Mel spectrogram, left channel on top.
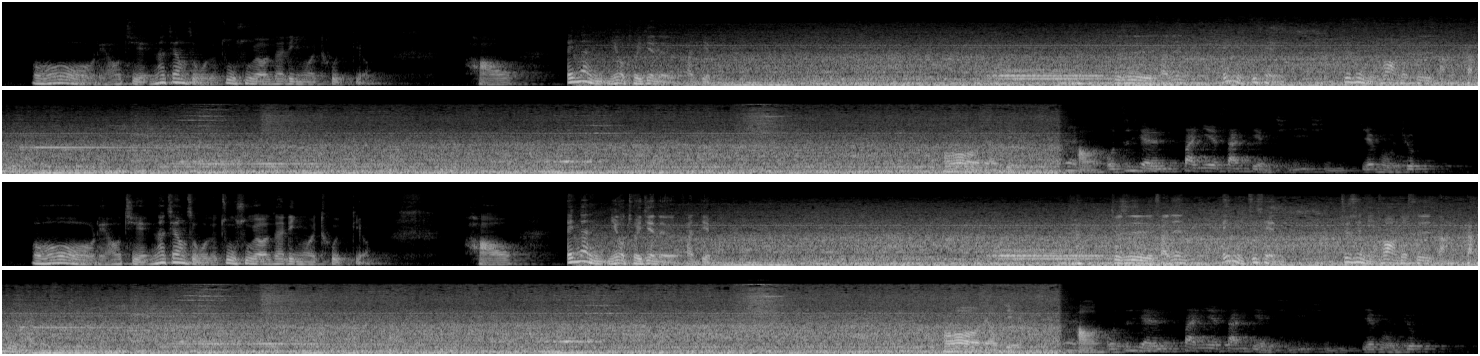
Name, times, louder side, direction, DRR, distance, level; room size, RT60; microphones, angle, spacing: voice 1, 0.3-3.7 4.7-5.1 5.6-7.3 10.7-11.9 12.2-12.9 13.4-15.6 24.2-25.0 25.5-25.7, right 3 dB, 80° right, 11 dB, 0.9 m, -24 dB
sound 1, 5.7-25.4, right 2 dB, 20° right, 0.9 m, -23 dB
voice 2, 8.0-9.0 9.7-10.2 16.6-17.2 17.8-18.8 19.1-23.5 25.4-28.9, left 2 dB, 85° left, 3 dB, 2.4 m, -39 dB
Keyboard (musical), 14.9-17.3, left 3 dB, 60° right, 1.6 m, -34 dB
11.5 x 11.5 x 9.4 m, 0.89 s
head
